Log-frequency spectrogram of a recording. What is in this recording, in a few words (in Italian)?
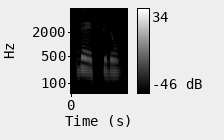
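"dèpidu", lingua sarda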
